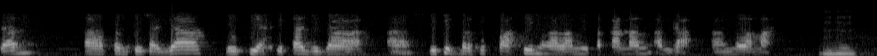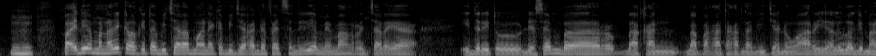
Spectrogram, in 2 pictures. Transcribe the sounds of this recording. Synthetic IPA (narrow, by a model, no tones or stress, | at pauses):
dan | ət̪ənt̪usad͡ʒa | rupiahkit̪ad͡ʒuɡa | ə̰msədikɪt̪̚bərfuk̪̚uasiməŋalamit̪əkanana̰ɡa̰ʔ | əmələmah | m̩ɦ̩ | ɦm̩paʔidijaŋmənaɾɪkːalawkit̪abit͡ʃaɾaməŋənajkəbid͡ʒakandəfɛt̪səndiɾijamemaŋrəɲt͡ʃanaɲa | ʔidəɾit̪udesɛmbərbahkanbapakat̪akant̪adid͡ʒanuaɾilalubaɡajma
